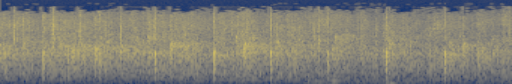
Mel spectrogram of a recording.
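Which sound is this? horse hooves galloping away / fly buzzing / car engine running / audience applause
audience applause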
